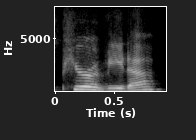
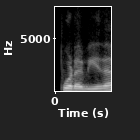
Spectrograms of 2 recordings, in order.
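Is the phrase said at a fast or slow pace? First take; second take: slow; fast. First: The phrase is said at a careful, slower pace. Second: The phrase is said quickly, run together.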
